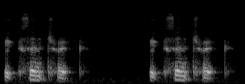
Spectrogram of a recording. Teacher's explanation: এই কের পরে একটা শ্বাসাঘাত আছে, স্ট্রেস।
